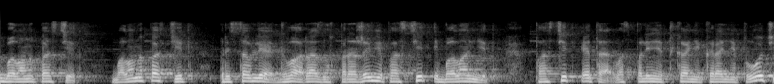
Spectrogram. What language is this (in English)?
Russian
